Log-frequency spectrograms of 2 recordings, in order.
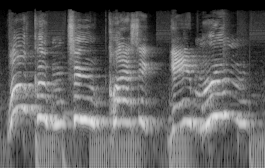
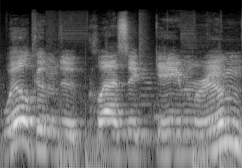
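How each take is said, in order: First: The voice is high, squeaky and cartoonish. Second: The voice is deep, smooth and radio-like. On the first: "Can you imagine if we switched voices?" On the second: "he's got that buttery radio voice"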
